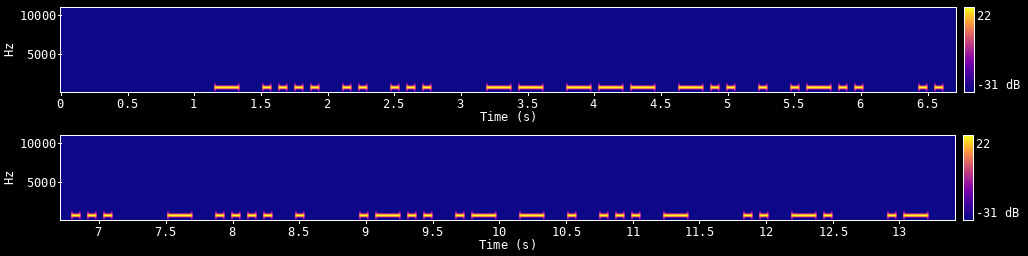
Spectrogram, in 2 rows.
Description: Morse code, heard as a keyed tone, about 20 wpm, 700 Hz. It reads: THIS MODEL IS THE LATEST IN A
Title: Sentences with 8-Word Phrases - Spoken Beginning - 20wpm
